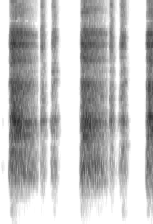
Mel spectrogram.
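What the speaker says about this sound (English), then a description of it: "it's this specific breathing through the mouth with the belly" Deep belly breaths are drawn in and out through the mouth during breath work: two long, loud breath sounds, each followed by a pair of shorter puffs, close and alone.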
